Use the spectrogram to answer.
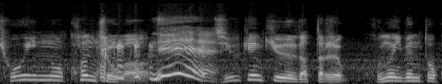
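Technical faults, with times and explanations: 0.00–2.27 s, low bit depth without dither: grainy distortion follows the sound, roughly 35 dB below it. Likely undithered rounding, consistent with 8-bit samples.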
